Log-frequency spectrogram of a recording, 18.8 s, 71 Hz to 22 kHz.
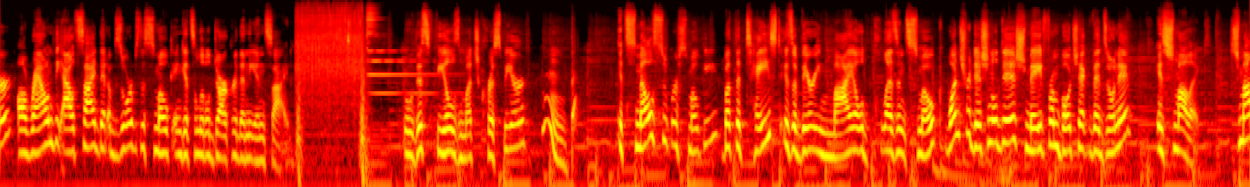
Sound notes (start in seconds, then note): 4.4 pan sizzling; 5.4 bell rings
